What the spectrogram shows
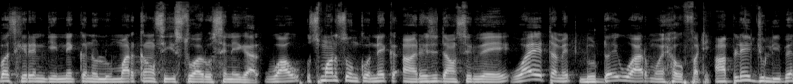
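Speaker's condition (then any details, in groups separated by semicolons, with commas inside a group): No condition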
